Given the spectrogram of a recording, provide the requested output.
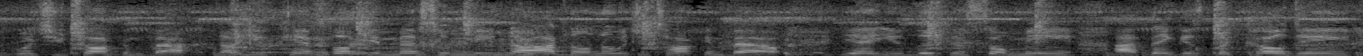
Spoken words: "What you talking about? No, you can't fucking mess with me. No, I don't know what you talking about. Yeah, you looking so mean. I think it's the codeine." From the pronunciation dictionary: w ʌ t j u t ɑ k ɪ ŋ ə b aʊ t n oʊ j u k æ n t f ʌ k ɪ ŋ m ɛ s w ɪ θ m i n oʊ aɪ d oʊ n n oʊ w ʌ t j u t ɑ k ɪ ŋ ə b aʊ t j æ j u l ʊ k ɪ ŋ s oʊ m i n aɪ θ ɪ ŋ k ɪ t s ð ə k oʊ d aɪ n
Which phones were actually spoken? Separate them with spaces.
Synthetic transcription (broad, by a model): w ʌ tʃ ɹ t ɑ k ɪ ŋ ə b aʊ t n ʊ j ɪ k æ n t f ʌ k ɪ m ɛ s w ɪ m i n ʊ aɪ d oʊ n n oʊ w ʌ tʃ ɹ t ɑ k ɪ ŋ ə b aʊ t j æ j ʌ l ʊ k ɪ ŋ s oʊ m i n aɪ θ ɪ ŋ k ɪ t s ð ə k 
